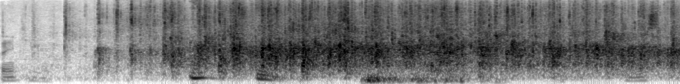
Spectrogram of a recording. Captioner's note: applause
